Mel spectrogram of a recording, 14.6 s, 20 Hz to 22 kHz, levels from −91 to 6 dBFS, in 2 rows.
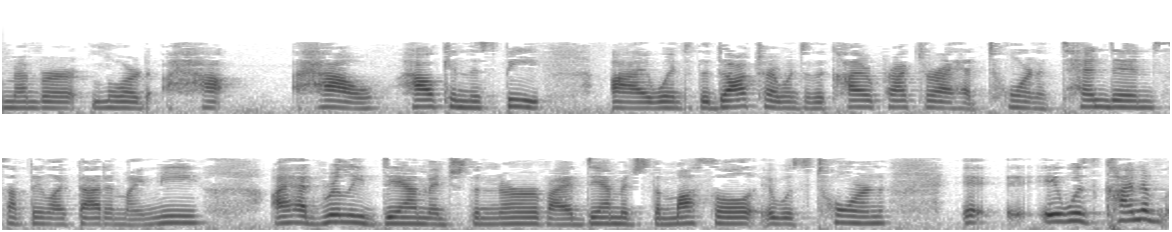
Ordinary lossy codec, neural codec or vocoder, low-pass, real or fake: MP3, 24 kbps; none; 7.2 kHz; real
